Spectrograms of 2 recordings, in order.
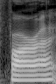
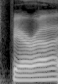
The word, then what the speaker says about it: FARA: thank you Brandon and thank you for pronouncing Farah correctly one of my pet peeves is Farah it is Farah and that goes back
